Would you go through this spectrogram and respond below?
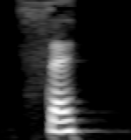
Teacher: you need to be very short on your a to allow a very long t sound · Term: double t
